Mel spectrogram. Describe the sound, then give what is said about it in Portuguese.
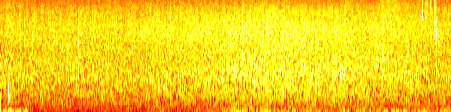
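Steady rain falling, a soft continuous hiss with scattered raindrop taps throughout, evenly paced and fairly quiet, with no voices. “Viraram água e caíam na terra, em forma de pingos de chuva.”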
